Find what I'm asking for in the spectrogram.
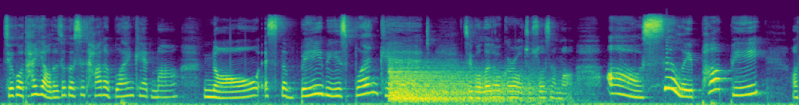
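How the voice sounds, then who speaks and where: Animated woman teaching children through a story. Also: medium pitch. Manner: animated, drawn-out, questioning the listeners.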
